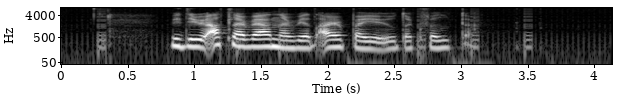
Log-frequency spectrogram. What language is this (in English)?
Faroese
